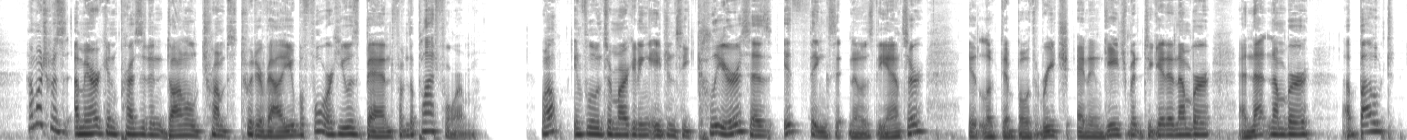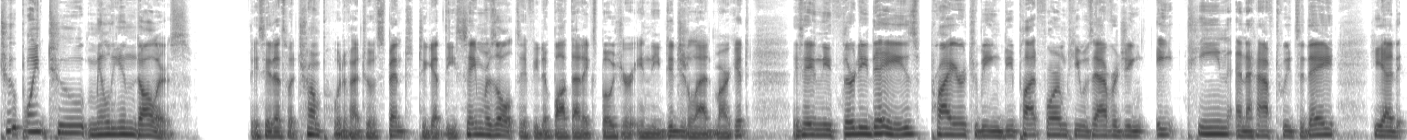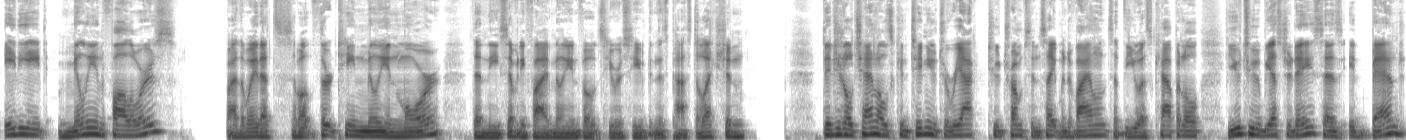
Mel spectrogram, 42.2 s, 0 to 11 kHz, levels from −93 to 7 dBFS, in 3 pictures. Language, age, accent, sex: English, 30-49, American, male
